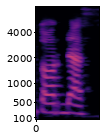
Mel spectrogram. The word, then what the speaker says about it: tortoise: Ya, ini cara bacanya tordas ya. Tordas, kura-kura.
